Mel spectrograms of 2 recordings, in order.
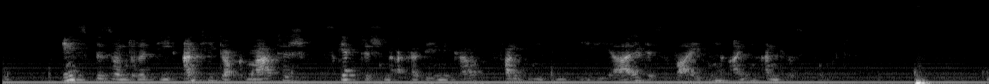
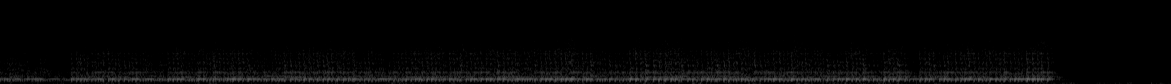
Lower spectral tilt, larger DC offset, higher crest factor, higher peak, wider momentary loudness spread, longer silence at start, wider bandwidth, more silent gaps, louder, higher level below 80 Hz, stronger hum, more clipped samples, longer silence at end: first, -9.5 dB/octave vs -5.5 dB/octave; neither; first, 26 dB vs 16 dB; first, -4 dBFS vs -38 dBFS; first, 12 LU vs 4 LU; about the same, 0.05 s vs 0 s; second, 5.2 kHz vs 14 kHz; neither; first, -31 LUFS vs -53 LUFS; first, -30 dBFS vs -76 dBFS; neither; neither; about the same, 0 s vs 0.05 s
